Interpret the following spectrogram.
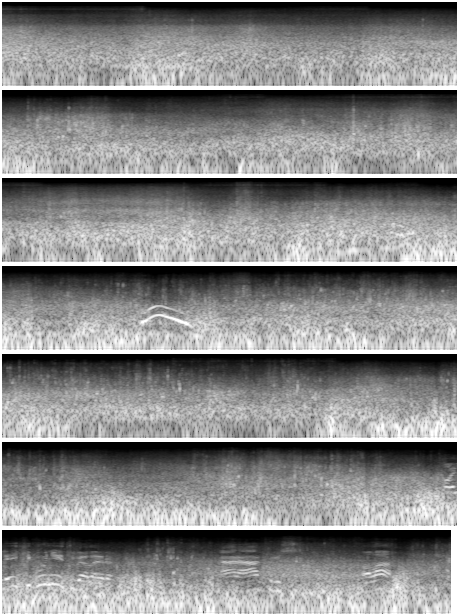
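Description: Sea water sloshing and surf washing around a camera held at the water's surface as a bodyboarder paddles out through whitewater. The sound is a continuous, dense churning that rises and falls with the water.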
